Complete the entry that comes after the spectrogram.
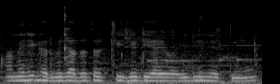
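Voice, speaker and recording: A woman's voice: fairly low pitch, flat delivery, fast, warm tone. Chatty young woman vlogging over music. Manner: chatty, giggly, talks to camera while showing food. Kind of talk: casual daily vlog chat. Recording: music playing behind.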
